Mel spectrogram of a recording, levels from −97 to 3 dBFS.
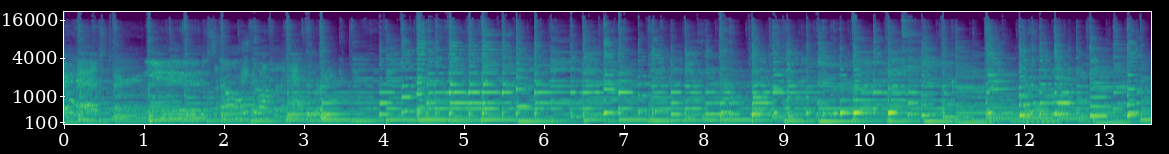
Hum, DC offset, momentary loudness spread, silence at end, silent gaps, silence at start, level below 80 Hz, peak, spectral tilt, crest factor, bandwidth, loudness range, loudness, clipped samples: none; under 0.1%; 8 LU; 0 s; none; 0 s; -58 dBFS; -4 dBFS; -6 dB/octave; 20 dB; over 20 kHz; 4 LU; -23 LUFS; under 0.1%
